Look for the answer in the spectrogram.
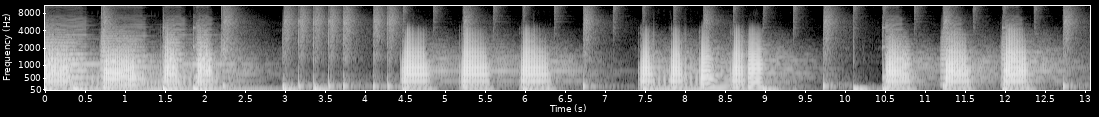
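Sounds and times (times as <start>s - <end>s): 
loud trombone playing power rock playback: 0.0s - 2.8s, 4.4s - 6.8s, 7.4s - 9.5s, 10.5s - 13.0s.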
